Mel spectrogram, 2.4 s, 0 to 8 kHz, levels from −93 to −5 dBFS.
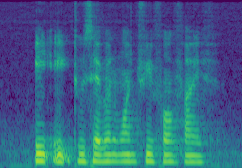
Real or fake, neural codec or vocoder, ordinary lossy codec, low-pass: fake; codec, 16 kHz, 16 kbps, FreqCodec, smaller model; none; none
